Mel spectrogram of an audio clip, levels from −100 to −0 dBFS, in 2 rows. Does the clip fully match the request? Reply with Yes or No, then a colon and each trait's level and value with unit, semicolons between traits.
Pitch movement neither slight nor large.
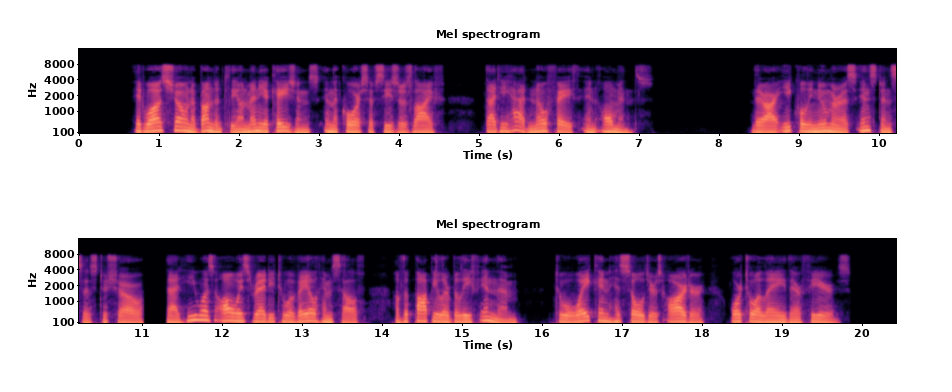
Yes: average, 3.9 semitones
